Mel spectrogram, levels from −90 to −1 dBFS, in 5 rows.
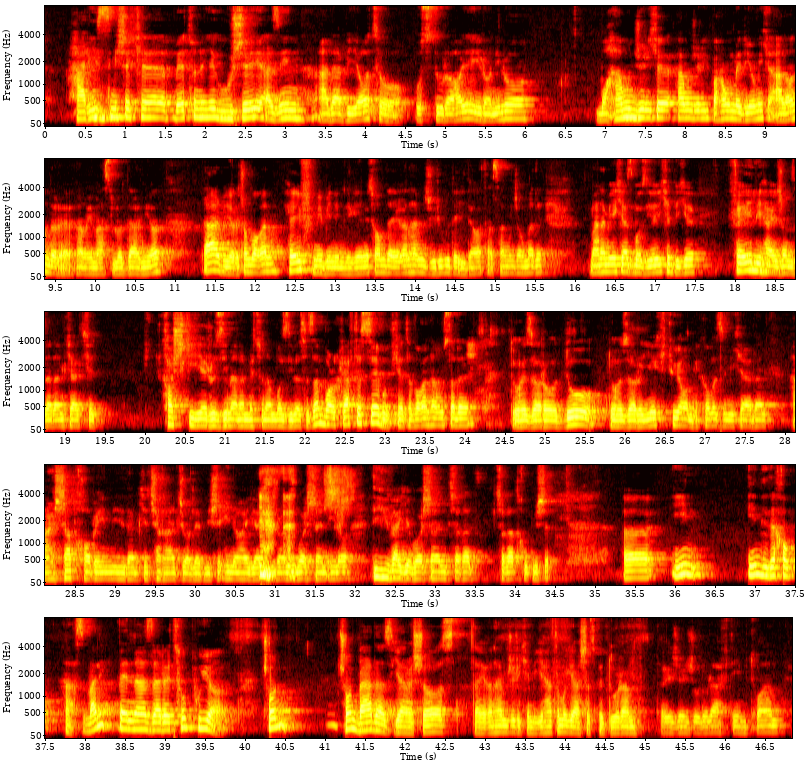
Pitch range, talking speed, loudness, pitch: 110-140 Hz, 170 wpm, -20 LUFS, 120 Hz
